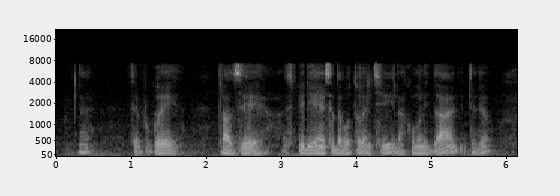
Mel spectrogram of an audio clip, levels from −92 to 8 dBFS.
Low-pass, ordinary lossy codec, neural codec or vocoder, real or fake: 7.2 kHz; AAC, 32 kbps; none; real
